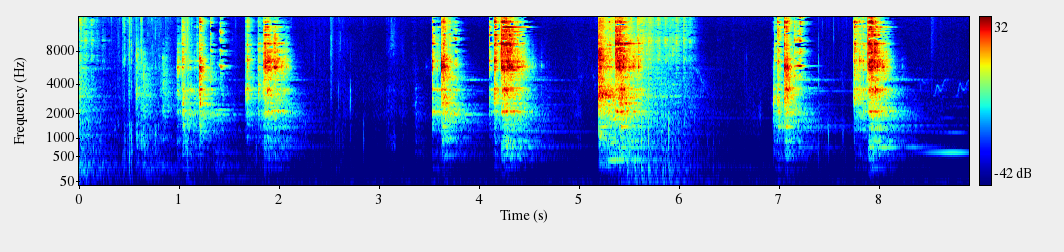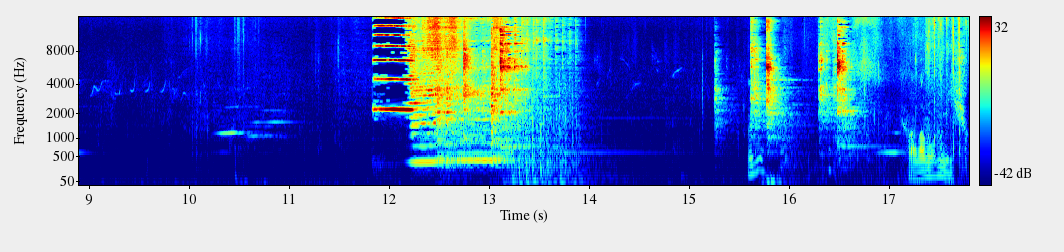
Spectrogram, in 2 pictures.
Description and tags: This is a field recording done with iphone XS on Isle of Skye - metal doors in the fence on the way to the sea so that humans can pass and sheep cannot.
door, closing, metal, field-recording, open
